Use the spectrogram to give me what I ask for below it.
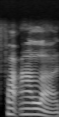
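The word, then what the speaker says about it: فعل: Jadi cara bacanya begitu Mas, fa'ala.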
